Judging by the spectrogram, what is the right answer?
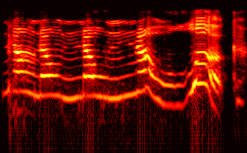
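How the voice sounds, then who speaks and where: A woman's voice: very high-pitched, animated, drawn-out words, bright, forceful tone, dry recording, highs cut off, full character voice. A woman playing an eager, earnest, slightly stammering young bellboy in an old-time radio comedy. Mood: puzzled, excited.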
